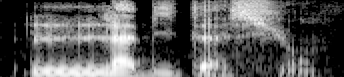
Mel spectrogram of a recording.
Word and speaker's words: l'habitation: for the masculine part, even if you've got this H, then the first sound you hear is A, okay, so for the same reason you will have to take this A away, and then you get this l'habitation, l'habitation, okay, and then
